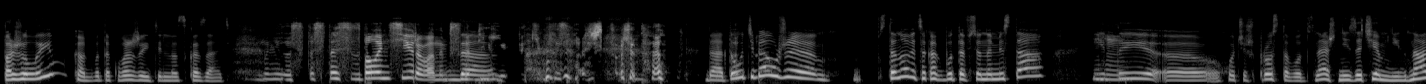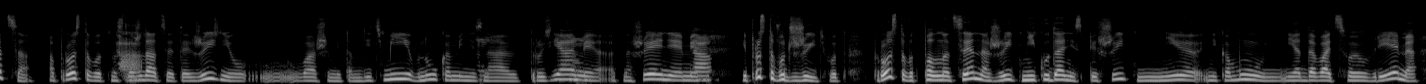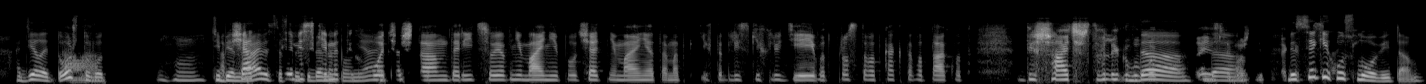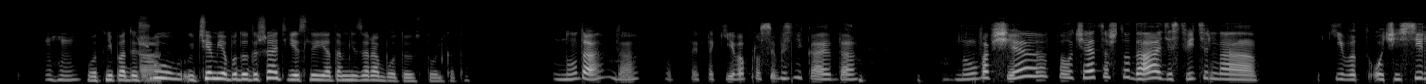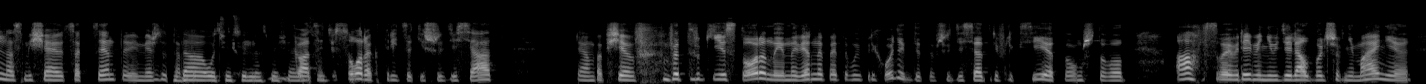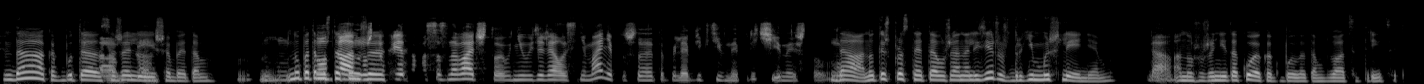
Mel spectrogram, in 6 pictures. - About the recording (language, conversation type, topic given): Russian, podcast, Что для вас значит успех в 30 и в 60 лет?
- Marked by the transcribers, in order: laugh; laughing while speaking: "не знаю, что ли да?"; other background noise; tapping; "кем" said as "кеми"; laughing while speaking: "что ли"; other noise; grunt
